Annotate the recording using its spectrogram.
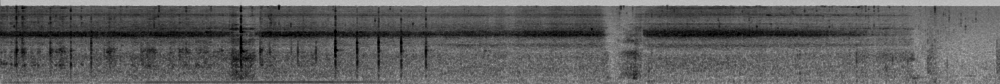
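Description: Small glass dab rig being inhaled through without a carb cap: a faint, steady bubbling rattle of water and vapour drawn through the rig, broken once briefly about six seconds in and stopping near nine seconds. A few light clicks of the dab tool on the glass fall between about two and four seconds in.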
